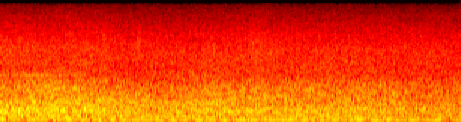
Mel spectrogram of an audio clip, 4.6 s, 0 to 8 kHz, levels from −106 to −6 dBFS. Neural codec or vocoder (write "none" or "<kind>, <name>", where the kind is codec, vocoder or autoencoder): none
